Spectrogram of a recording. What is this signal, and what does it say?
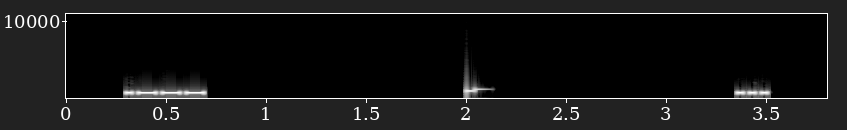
Morse code, heard as a keyed tone, about 40 wpm, 700 Hz. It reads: J S
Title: Single Letters - Phonetic Pronunciation 40wpm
